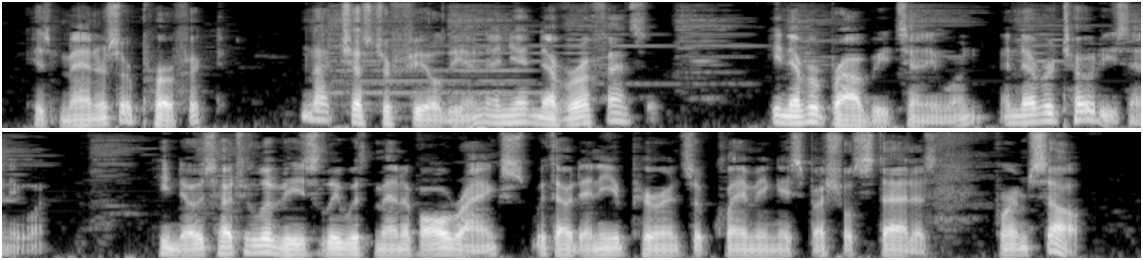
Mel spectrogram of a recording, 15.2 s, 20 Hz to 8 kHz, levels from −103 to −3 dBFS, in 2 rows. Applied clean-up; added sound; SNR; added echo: classical method Wiener filter.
